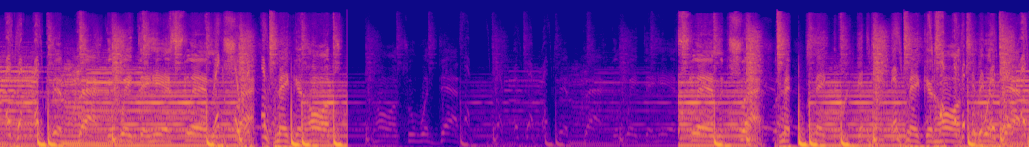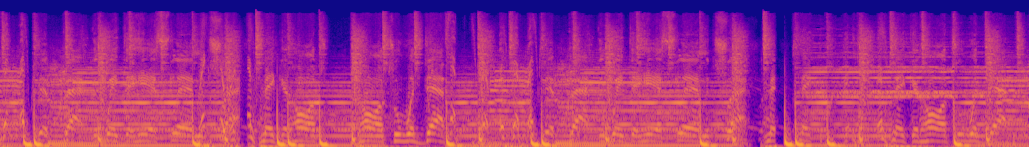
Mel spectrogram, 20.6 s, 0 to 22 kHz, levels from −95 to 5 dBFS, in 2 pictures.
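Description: The audio collapses between 3.48 and 6.79 s. Its level drops by about 32 dB. Centred content and low end nearly disappear. What remains is a faint residue. The likely cause is one channel inverted. One stereo channel has its polarity flipped, so anything shared by both channels cancels when they are summed to mono. Only the small difference between left and right survives.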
